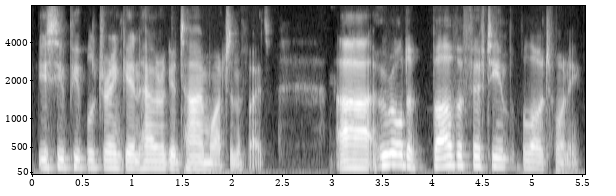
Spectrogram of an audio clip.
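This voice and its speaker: A man's voice: medium pitch, fast, fairly bright tone. A man narrating a tabletop game as game master, in a loose, laid-back way.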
